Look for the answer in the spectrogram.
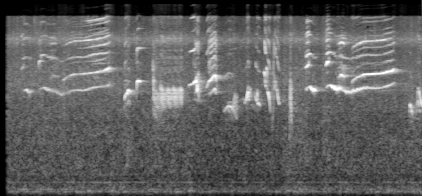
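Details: Oriental magpie-robin, a small black-and-white songbird with a long tail, singing in the evening to stimulate other birds; dense run of high whistled phrases, sweeping slurs and sharp chirps, with thin upper overtones and steady background hum.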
